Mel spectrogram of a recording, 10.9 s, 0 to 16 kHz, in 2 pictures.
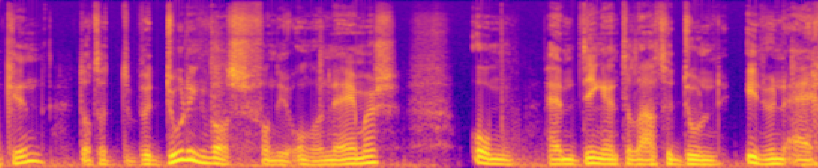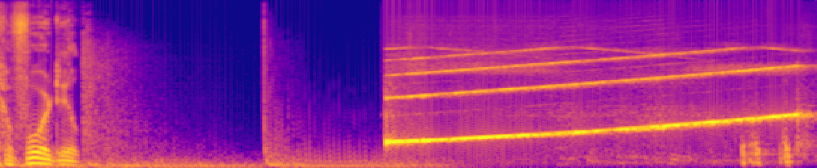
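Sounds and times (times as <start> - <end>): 
speech: 0.0 - 6.2
fire alarm continuous electronic tone in a courtroom: 8.0 - 10.9.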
